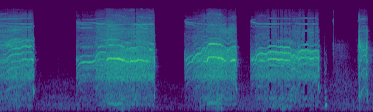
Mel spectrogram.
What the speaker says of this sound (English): we can finish our holes here.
